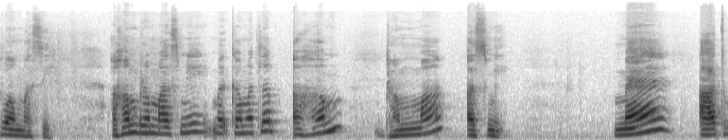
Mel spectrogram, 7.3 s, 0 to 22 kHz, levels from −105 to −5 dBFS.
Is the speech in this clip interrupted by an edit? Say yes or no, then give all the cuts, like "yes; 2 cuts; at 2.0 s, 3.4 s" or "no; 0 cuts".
no; 0 cuts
